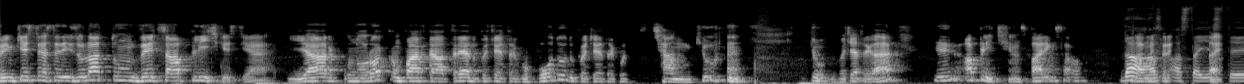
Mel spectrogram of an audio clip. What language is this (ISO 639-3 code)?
ron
